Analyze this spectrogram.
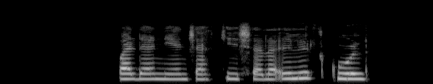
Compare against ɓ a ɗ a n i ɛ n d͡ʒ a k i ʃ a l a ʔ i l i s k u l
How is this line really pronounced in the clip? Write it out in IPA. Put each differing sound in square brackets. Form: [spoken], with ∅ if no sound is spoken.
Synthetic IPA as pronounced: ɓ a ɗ a n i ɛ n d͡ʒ a k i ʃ a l a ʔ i l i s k u l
